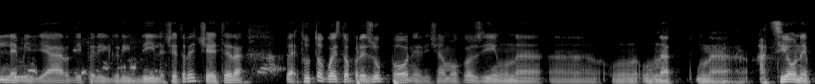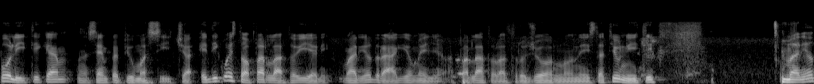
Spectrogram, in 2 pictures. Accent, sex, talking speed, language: native, male, 150 wpm, Italian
